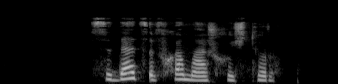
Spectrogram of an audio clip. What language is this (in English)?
Adyghe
